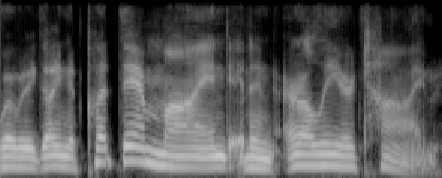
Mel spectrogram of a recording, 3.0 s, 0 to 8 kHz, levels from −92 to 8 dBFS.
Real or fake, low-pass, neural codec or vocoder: fake; 7.2 kHz; codec, 16 kHz, 2 kbps, X-Codec, HuBERT features, trained on general audio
